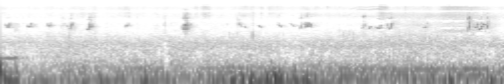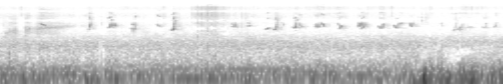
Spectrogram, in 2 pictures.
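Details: Newly hatched chicks exploring on their first day give a continuous scatter of short high peeps from several birds at once, over steady low-pitched rumbling background noise.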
